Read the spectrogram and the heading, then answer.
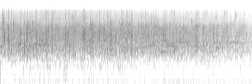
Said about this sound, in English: Come on, someone clap to him right now.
